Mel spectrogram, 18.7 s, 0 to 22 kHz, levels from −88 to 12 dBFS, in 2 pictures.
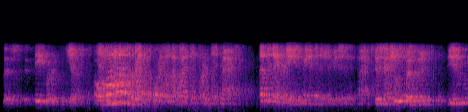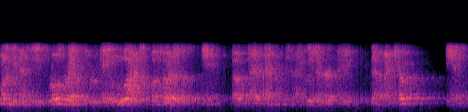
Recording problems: off-mic speech; far
garbled, watery; badly; nothing above 4 kHz
thin; very; fading below 300 Hz
room echo; noticeable; dies away in 1.4 s

